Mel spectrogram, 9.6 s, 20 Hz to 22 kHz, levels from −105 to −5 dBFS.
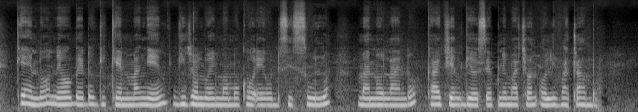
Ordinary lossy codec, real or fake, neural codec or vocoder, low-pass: none; fake; codec, 44.1 kHz, 7.8 kbps, Pupu-Codec; none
